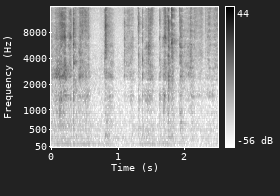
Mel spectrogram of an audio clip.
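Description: Utensil scraping and rubbing through thick cookie dough as brown sugar is worked in, a close, quiet series of rasping strokes in an uneven rhythm, no speech.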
